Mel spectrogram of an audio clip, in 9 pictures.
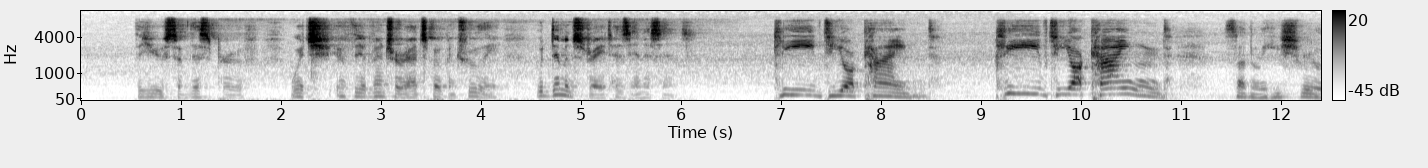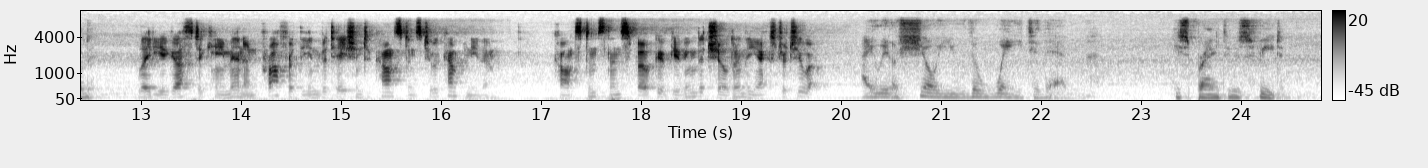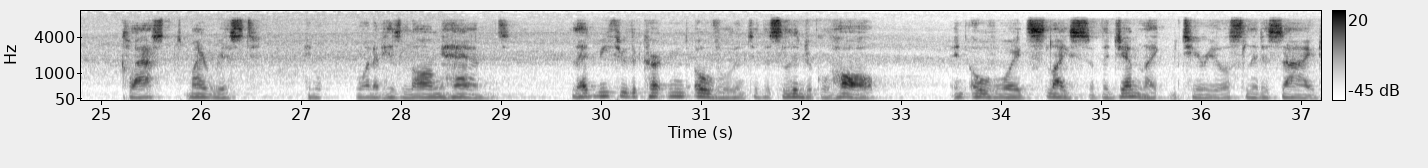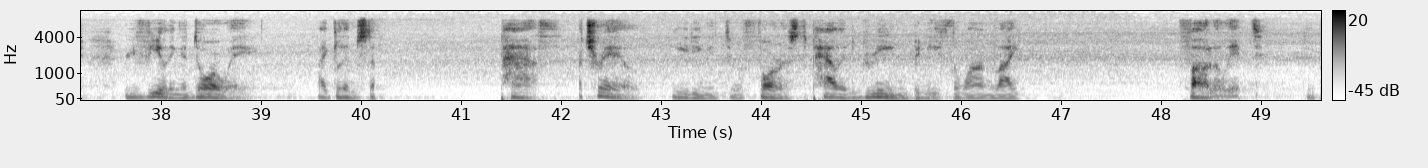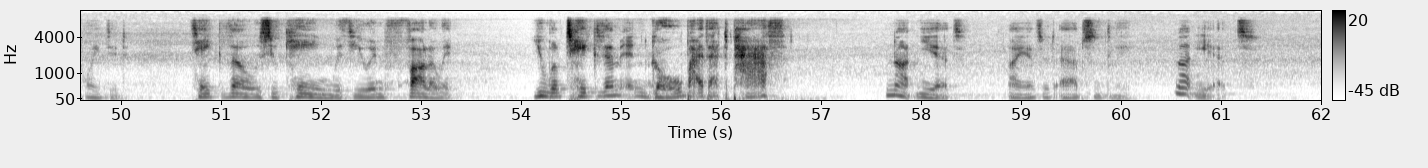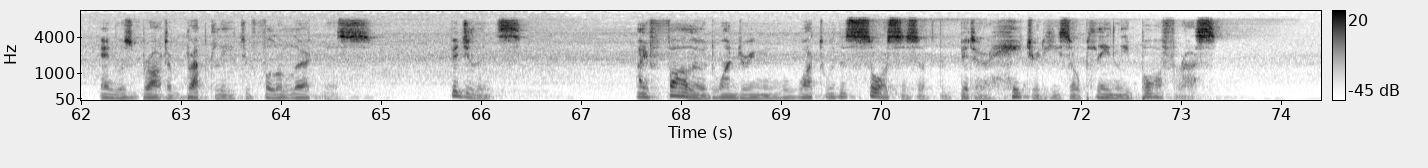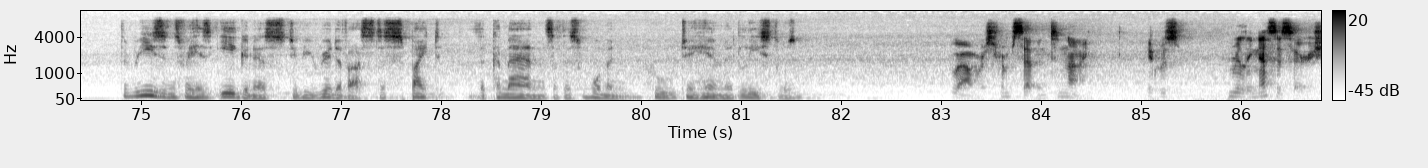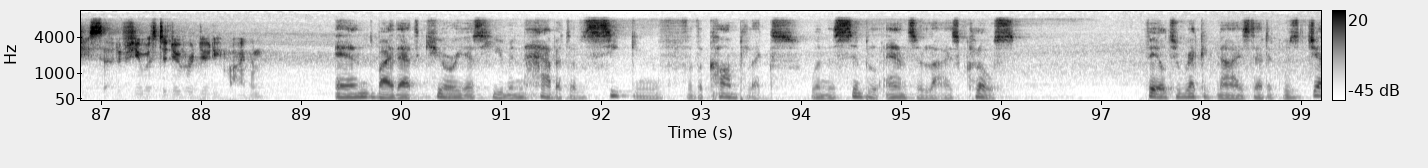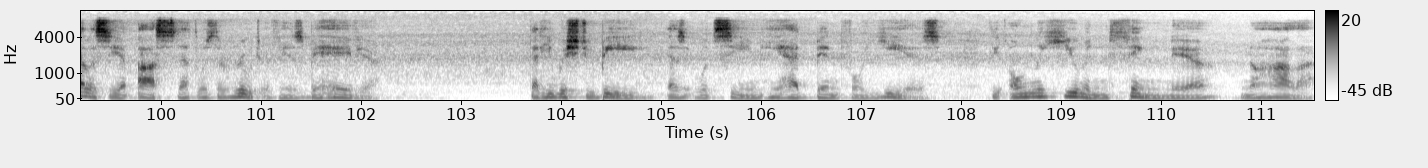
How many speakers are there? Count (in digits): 3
